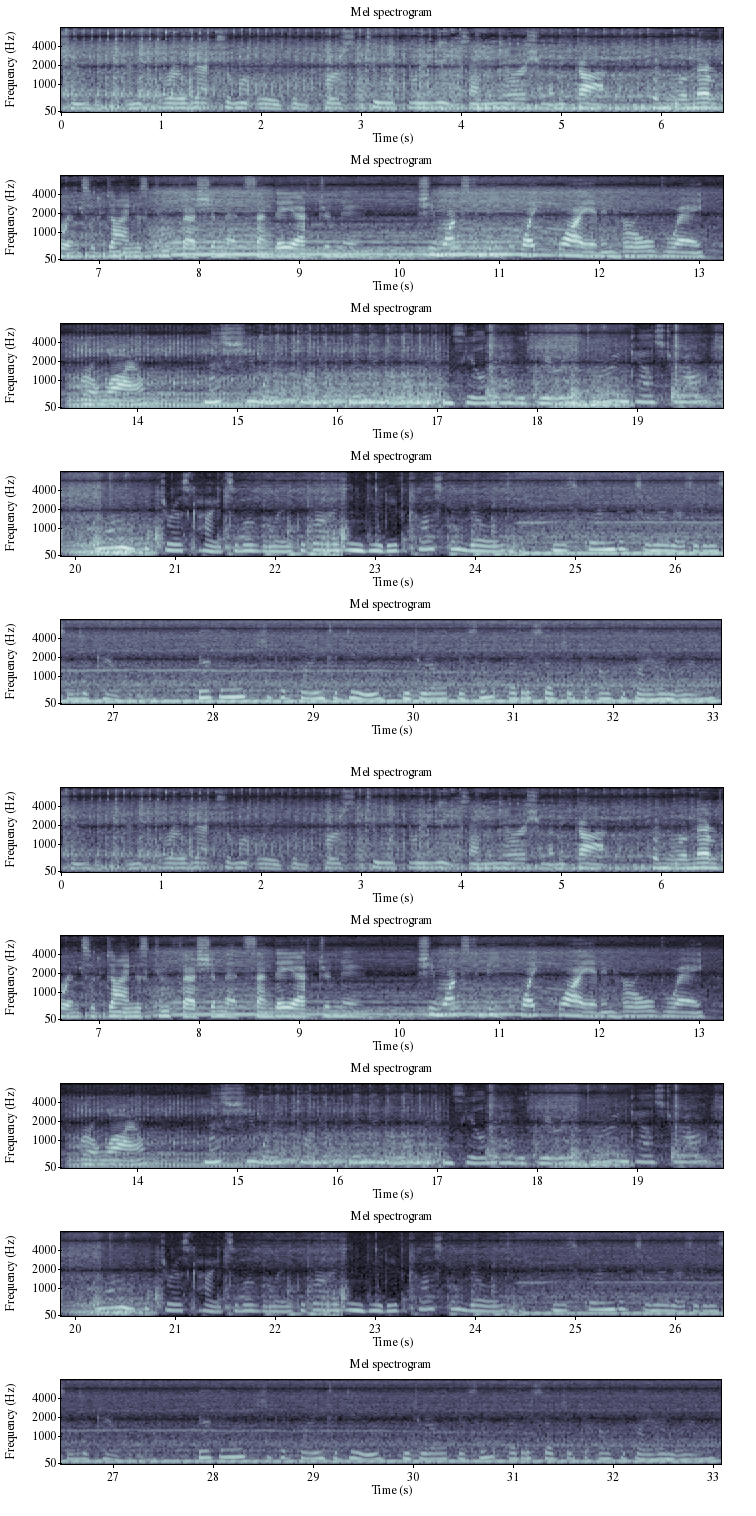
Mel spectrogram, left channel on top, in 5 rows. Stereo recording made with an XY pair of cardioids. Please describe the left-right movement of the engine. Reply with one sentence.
You can hear the engine stay put.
